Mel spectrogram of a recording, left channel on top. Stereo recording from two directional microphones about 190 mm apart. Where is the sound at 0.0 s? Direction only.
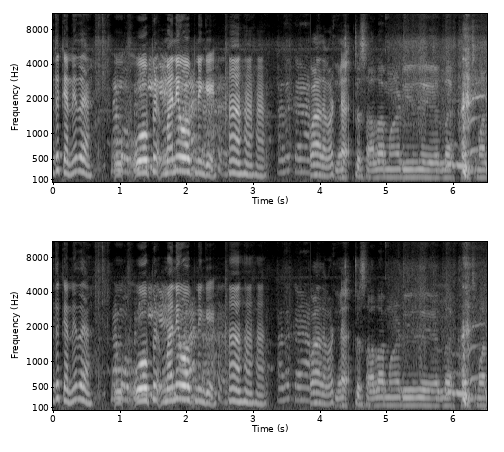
15° right (ahead or behind).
